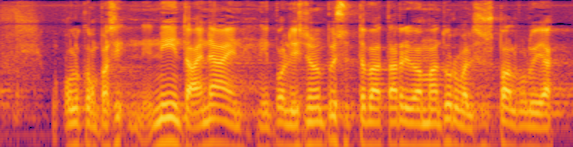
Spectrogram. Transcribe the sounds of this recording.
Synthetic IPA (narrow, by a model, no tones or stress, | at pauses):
olkoːmpɑsiniːnt̪ɑinæinniːmpoliːˑsinompyst̪yt̪ːæʋæt̪ɑrjoɑmɑːnt̪urʋɑlːˑisuːspɑlʋelujɑ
